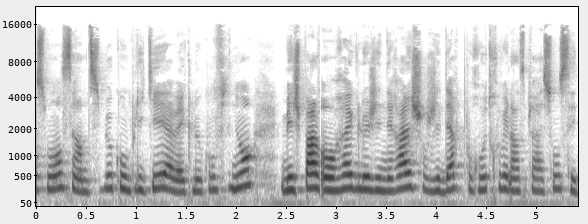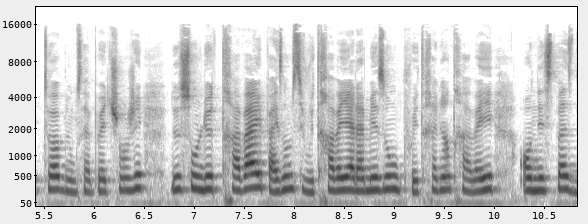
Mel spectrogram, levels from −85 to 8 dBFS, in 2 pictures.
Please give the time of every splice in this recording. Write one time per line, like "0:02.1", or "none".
0:02.8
